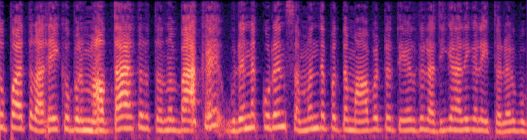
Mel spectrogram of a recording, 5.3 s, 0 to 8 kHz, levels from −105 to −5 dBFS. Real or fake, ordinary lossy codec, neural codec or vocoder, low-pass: fake; none; codec, 16 kHz, 0.4 kbps, LongCat-Audio-Codec; none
